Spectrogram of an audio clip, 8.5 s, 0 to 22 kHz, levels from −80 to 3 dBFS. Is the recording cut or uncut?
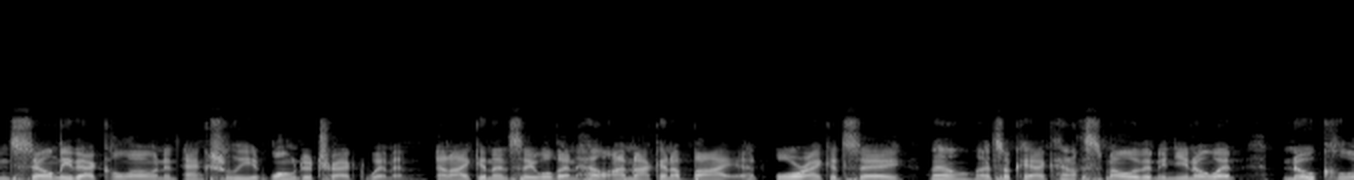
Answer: cut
